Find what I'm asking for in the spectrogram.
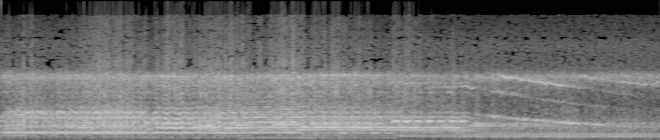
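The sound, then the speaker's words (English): A car engine drones loudly at a steady, strained pitch, then its tone slides downward over the last couple of seconds; no voices are heard. “Put your foot all the way down in the gas.”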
